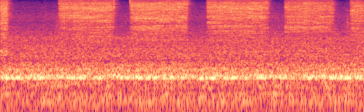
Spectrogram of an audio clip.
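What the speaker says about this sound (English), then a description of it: "I'm going to just give them all a little spritz." Olive oil is misted onto chicken wings in a steady hissing spray, broken by several brief pauses between bursts, close and fairly loud with no voices.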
